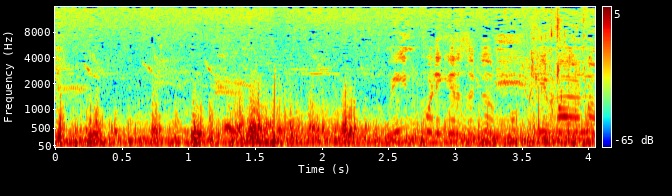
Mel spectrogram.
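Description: Wind rumbling on the microphone, with indistinct voices talking.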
